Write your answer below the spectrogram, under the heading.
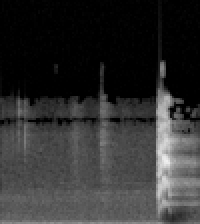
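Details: A cockatiel, among parrots playing together, gives a single brief, harsh screech over a low indoor hum.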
